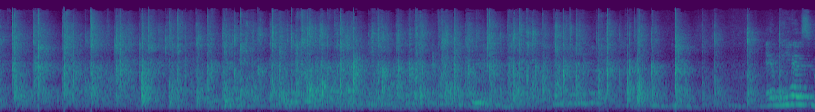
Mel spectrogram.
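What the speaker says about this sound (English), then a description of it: "We'll just give a wee clap to our audience for coming along." A small audience at a student performance claps for several seconds, giving a quick, even patter of many hands nearby, with voices faintly underneath.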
